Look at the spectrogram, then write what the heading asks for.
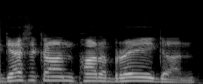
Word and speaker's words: Parabragun: So they kind of call it the Gashacon Parabragun, even though it's BRA instead of like a BRE, they pronounce it Bray, which is interesting.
